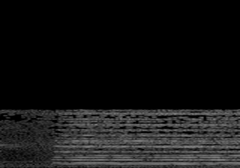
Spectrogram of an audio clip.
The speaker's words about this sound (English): And right now, we're going to be respecting the authority of the train whistle.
